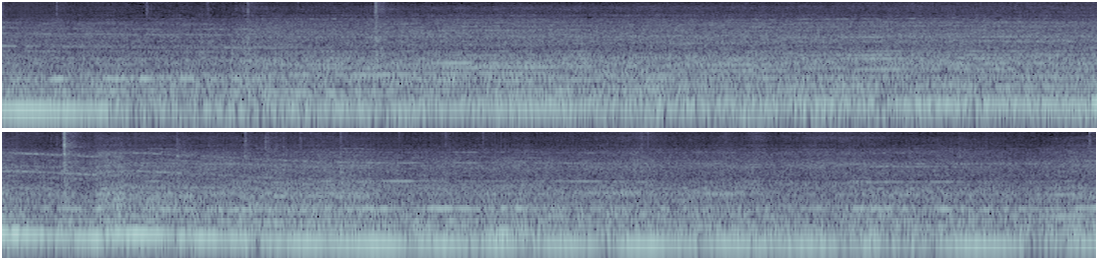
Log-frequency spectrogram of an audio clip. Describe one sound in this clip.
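A racing car engine drones steadily from loudspeakers, its pitch rising and falling with the gears.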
